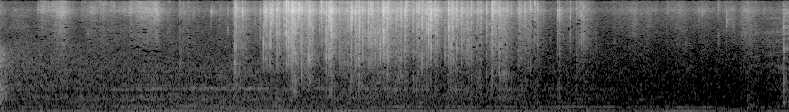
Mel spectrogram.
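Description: Shiny foil booster-pack wrapper crinkling as the cards are worked out of the freshly torn-open pack, the rustling loudest a few seconds in and fading near the end.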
